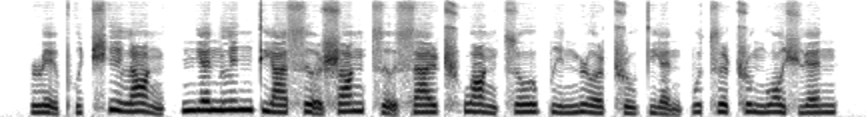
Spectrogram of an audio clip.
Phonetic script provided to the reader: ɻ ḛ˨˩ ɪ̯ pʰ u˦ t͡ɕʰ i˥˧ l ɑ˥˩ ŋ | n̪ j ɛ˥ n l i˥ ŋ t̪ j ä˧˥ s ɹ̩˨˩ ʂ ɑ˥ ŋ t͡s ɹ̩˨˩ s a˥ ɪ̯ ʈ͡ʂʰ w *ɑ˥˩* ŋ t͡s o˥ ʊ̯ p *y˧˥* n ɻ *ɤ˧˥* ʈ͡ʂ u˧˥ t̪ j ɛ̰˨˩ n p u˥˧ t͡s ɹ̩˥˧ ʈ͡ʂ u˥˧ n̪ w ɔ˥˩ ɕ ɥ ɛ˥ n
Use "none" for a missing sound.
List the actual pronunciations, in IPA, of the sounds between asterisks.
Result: ɑ˥˩, i˧˥, ɤ˧˥

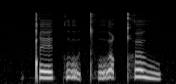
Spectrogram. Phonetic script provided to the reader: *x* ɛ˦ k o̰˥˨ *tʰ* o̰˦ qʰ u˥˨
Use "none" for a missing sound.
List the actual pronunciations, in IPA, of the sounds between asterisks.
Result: ǃ, tʰ

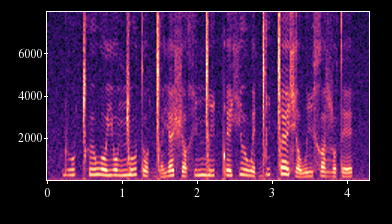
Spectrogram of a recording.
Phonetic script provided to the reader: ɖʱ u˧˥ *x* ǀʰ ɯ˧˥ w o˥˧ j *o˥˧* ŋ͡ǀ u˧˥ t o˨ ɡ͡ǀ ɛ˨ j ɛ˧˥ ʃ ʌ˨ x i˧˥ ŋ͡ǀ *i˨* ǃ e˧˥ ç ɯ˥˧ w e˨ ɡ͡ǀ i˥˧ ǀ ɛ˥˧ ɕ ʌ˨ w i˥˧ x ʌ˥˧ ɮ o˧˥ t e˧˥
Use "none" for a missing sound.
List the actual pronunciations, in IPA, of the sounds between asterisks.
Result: none, o˥˧, i˧˥

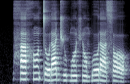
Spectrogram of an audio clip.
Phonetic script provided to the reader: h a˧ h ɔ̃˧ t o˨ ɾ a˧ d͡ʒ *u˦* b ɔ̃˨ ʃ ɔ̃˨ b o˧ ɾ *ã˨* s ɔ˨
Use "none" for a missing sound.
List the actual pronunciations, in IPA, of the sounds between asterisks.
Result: u˨, a˨

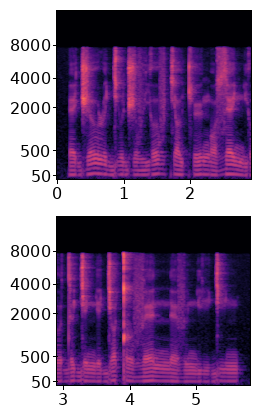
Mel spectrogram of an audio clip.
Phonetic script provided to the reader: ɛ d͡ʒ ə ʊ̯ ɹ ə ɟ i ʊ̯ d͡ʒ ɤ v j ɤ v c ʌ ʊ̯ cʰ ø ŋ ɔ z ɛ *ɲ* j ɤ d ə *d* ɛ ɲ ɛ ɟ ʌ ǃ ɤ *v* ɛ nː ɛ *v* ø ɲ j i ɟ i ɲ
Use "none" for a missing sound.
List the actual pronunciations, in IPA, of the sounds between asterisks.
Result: ɲ, ɟ, v, v

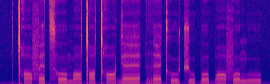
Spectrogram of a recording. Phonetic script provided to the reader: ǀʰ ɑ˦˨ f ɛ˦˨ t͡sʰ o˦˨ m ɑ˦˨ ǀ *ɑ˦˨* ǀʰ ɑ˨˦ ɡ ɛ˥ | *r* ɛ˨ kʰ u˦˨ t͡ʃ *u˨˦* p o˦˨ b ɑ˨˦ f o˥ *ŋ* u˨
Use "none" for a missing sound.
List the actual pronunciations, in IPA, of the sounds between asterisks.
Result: ɑ˥, r, u˨˦, ŋ

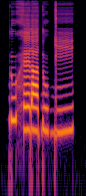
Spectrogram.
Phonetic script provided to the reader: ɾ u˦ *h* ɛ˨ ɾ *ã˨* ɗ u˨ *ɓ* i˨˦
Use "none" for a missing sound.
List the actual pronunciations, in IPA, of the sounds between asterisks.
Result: h, a˨, ɡ

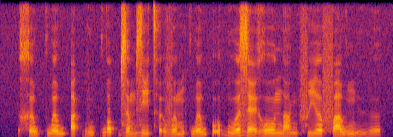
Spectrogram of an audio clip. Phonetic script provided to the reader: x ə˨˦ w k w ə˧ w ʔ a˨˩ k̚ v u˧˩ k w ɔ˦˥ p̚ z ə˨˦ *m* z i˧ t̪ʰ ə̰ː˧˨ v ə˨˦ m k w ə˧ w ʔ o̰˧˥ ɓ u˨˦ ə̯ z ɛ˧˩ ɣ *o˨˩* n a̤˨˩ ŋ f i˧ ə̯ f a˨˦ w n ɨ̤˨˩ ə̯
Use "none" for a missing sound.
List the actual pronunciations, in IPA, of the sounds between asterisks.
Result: m, o˧

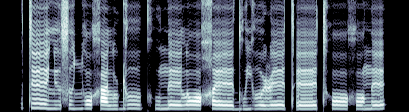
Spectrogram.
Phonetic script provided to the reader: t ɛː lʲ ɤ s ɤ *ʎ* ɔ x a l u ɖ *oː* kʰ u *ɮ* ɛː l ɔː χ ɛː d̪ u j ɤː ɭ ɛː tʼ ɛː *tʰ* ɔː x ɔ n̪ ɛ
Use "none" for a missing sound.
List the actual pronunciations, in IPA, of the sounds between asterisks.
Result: ʎ, ɤː, n̪, tʰ

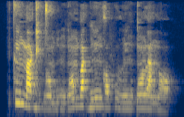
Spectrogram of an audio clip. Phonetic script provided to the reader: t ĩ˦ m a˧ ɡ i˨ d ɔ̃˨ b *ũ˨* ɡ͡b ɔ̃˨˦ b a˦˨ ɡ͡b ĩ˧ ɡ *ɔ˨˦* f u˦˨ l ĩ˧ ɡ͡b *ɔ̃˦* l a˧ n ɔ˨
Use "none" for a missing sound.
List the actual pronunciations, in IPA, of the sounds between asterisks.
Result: ũ˨, ɔ˦, ɔ̃˦

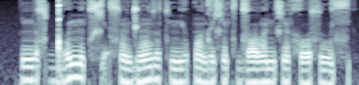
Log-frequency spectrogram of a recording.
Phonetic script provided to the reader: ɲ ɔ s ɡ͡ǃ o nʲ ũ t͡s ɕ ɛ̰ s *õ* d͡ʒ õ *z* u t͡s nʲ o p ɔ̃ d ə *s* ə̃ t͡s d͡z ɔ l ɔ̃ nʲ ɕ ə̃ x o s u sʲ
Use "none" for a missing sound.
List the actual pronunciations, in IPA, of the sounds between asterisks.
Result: õ, z, ɕ

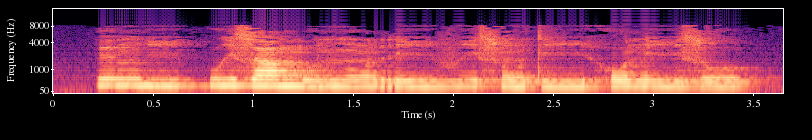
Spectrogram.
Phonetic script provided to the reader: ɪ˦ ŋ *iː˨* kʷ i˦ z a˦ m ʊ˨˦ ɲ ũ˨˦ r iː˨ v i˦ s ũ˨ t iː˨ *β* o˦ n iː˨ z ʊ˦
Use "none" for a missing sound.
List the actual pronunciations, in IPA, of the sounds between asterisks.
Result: iː˨, h

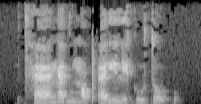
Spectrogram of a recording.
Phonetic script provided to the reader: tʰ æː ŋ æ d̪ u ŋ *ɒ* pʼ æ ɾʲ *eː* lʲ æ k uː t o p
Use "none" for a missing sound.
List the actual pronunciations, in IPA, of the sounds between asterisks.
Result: ɒ, eː

